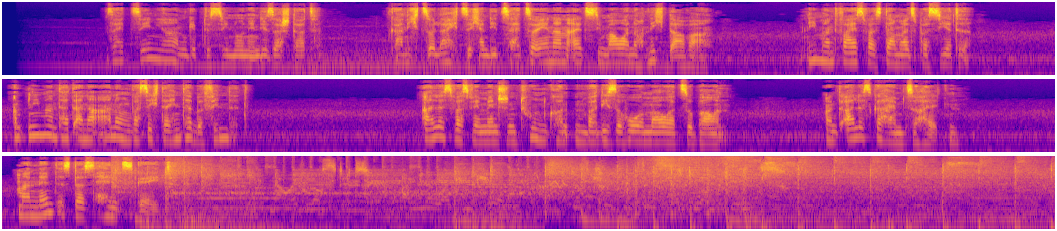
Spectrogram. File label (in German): ERZAEHLER COOL; Darker than Black; Misaki Kirihara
